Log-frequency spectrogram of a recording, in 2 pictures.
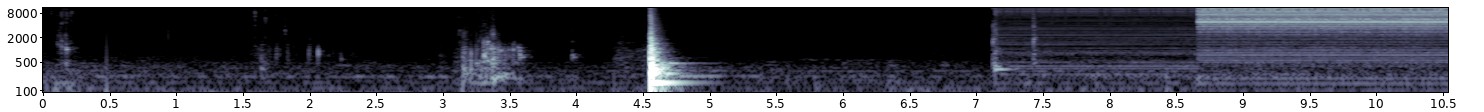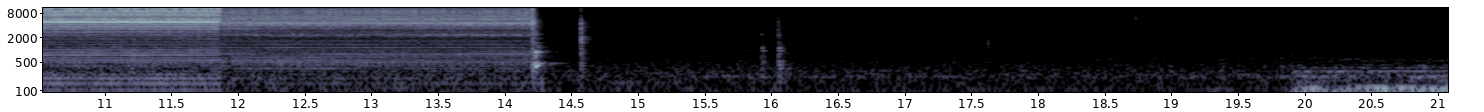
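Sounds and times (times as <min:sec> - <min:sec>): ultrasonic cleaner high buzz: 0:07.1 - 0:14.3.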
